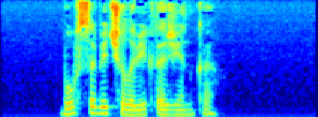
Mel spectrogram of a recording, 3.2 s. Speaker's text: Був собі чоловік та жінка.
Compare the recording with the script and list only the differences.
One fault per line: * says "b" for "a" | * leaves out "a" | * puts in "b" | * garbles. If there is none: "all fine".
all fine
